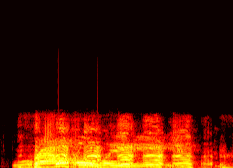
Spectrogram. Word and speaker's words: Rowley: be joining as well I am Jill R rowy like grow that's great Jill rowy it is fantastic you're a Powerhouse in the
